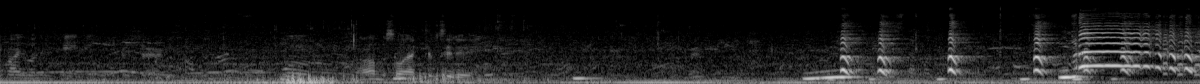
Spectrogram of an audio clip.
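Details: Siamang gibbons calling at the Honolulu Zoo, Oahu, Hawaii, September 15, 2022. After several seconds of people talking, a rising sequence of loud whoops and barks builds quickly toward an excited, rapid climax.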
